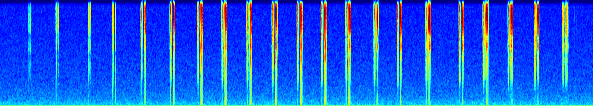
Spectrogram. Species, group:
Thyreonotus corsicus, Orthoptera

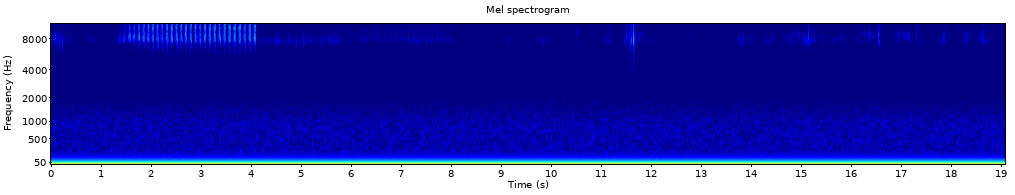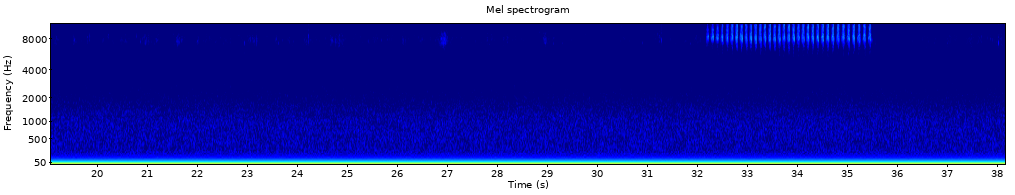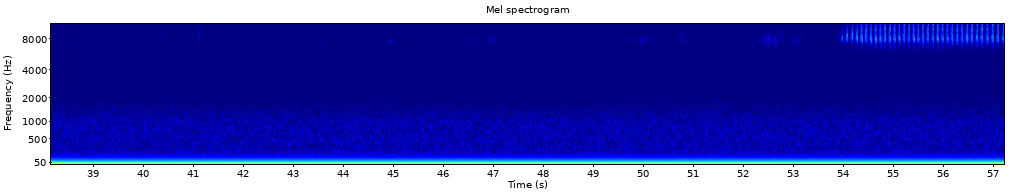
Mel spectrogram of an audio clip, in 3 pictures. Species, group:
Vichetia oblongicollis, Orthoptera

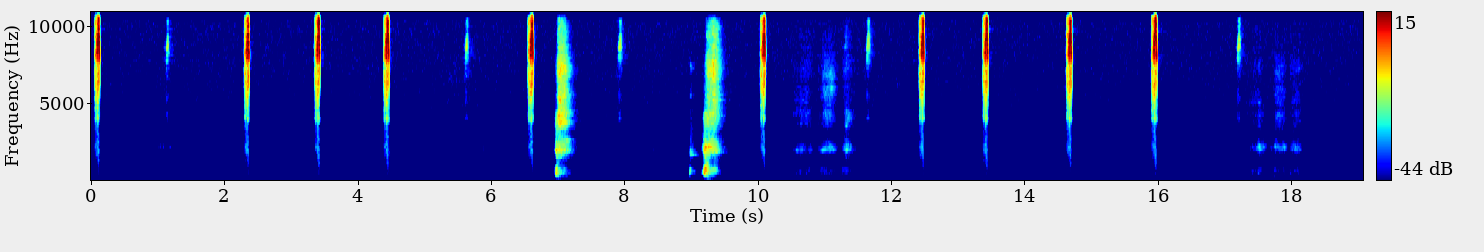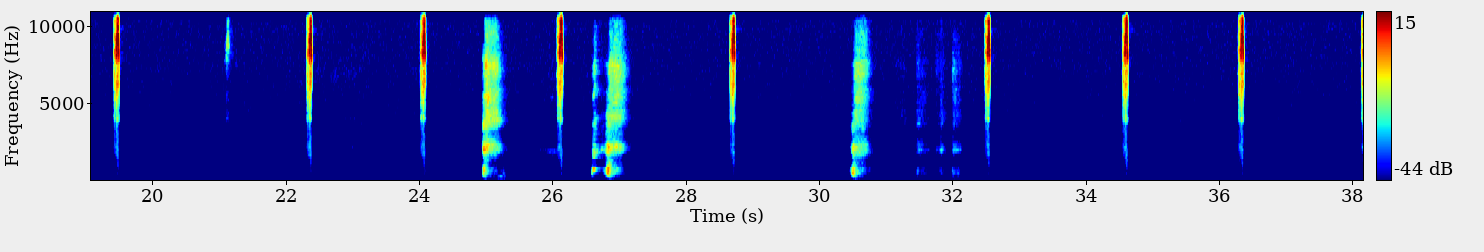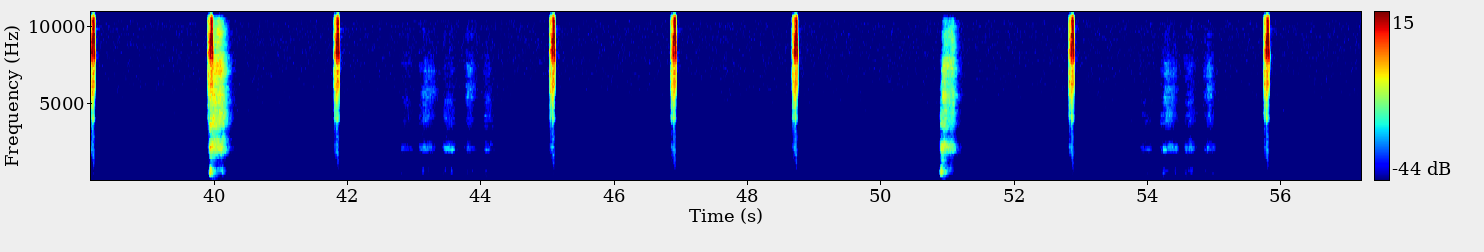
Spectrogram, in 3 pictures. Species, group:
Eupholidoptera megastyla, Orthoptera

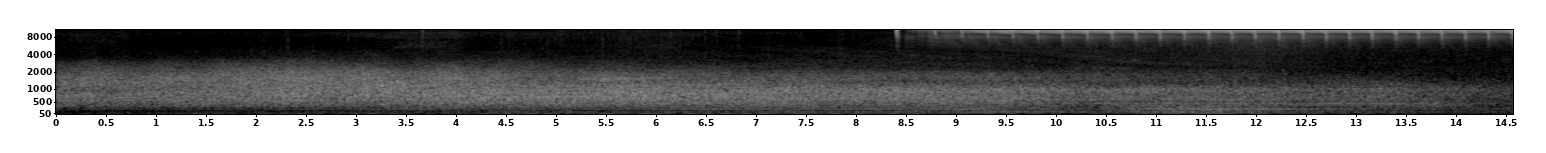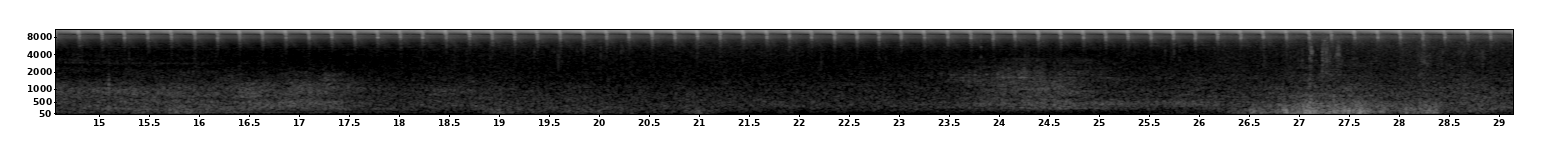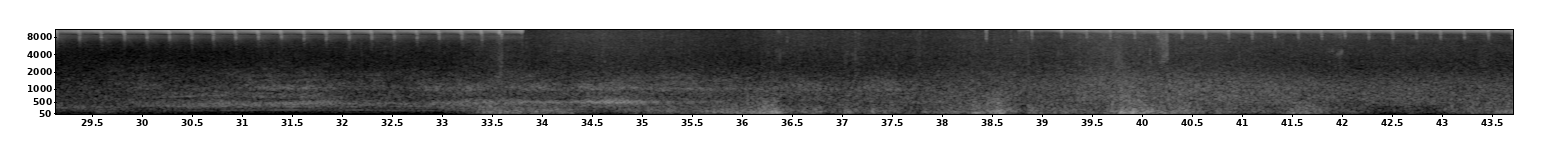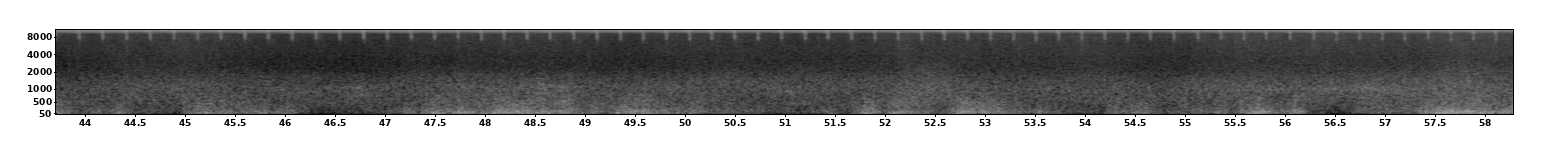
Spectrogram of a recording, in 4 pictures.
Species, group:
Pycnogaster jugicola, Orthoptera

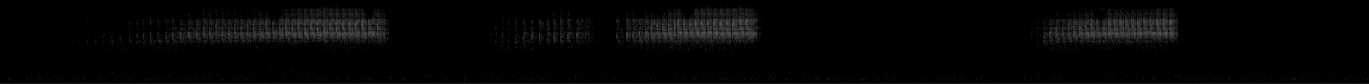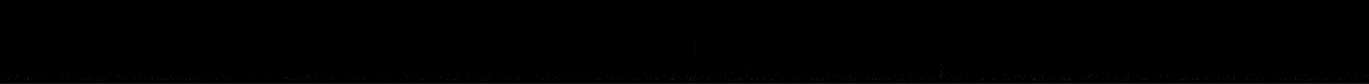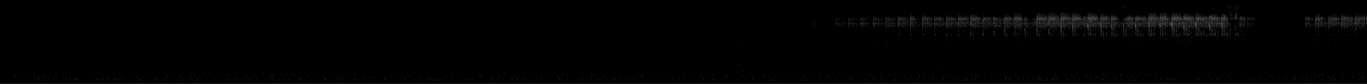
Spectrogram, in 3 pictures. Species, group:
Chorthippus biguttulus, Orthoptera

